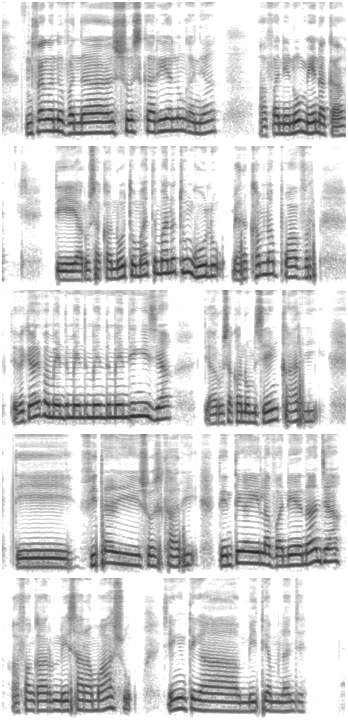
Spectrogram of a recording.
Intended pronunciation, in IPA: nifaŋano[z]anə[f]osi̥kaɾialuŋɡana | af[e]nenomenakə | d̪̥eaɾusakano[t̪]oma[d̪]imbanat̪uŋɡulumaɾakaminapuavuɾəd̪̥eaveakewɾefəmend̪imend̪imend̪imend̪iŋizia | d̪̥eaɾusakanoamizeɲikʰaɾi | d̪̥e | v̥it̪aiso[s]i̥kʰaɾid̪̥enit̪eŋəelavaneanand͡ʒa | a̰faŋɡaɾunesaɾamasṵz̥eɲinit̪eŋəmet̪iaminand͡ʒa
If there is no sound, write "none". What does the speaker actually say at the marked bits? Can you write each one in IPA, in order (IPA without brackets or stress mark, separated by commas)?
v, s, a, t̪, t̪, s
